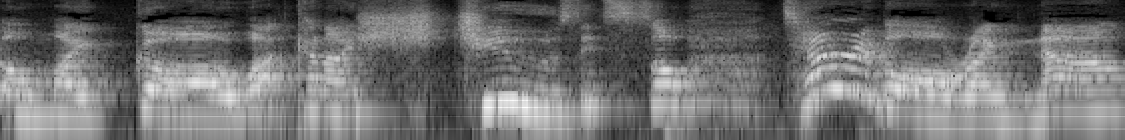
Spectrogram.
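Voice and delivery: slow, drawn-out mock dramatic English heroine voice.

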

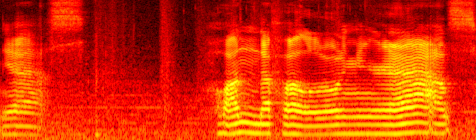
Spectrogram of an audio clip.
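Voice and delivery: villainous vampire-lizard creature voice, drawn out. Gamer voices the in-game vampire lizards, in an evil vampire lizard voice. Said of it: "I'm doing my evil vampire lizard voice".

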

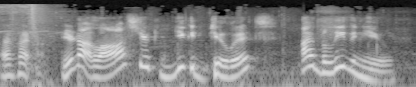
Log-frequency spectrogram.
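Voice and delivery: sing-song, over-the-top sarcastic mock-encouraging tone. Playing Alien Isolation, answering their own complaint about being lost: sarcastic encouragement. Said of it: "Your sarcasm helped me to victory".

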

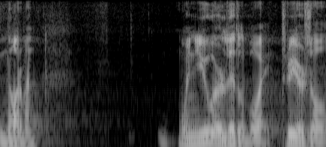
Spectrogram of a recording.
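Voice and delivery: put-on English spoken in a Polish accent. Retelling what his grandmother told him after they prayed together, Polish accent. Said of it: "in Polish accent".

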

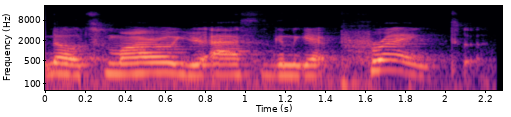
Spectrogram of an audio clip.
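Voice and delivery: plain

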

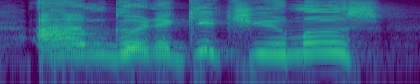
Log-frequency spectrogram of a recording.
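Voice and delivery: acted out, high, shrieked scream. Recounting his brother taking off in his truck, retelling a scream.

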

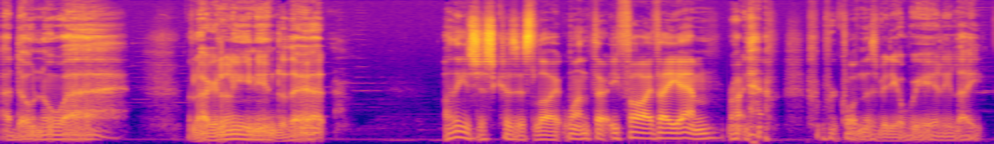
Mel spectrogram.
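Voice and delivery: hoarse, rough voice. Speaker recording a video very late at night: raspy voice. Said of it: "my voice is like raspy today".

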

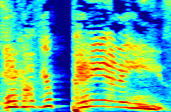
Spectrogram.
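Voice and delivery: very high, loud yelled shout. Recounting a young guy on stage yelling at the speaker, retelling a yell. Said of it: "yells at me and goes".

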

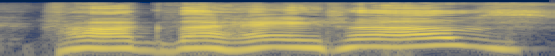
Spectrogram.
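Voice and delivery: very high, loud, blaring screech, done badly. Discussing the Dalek movies and their haters, doing a bad Dalek impression. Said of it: "That was the worst Dalek impression ever".

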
